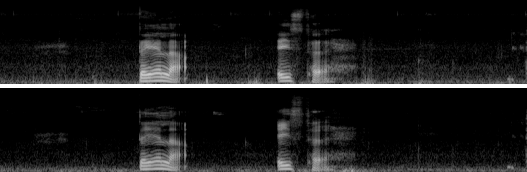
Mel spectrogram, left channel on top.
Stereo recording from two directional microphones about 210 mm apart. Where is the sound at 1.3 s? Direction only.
Centre (ahead or behind).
